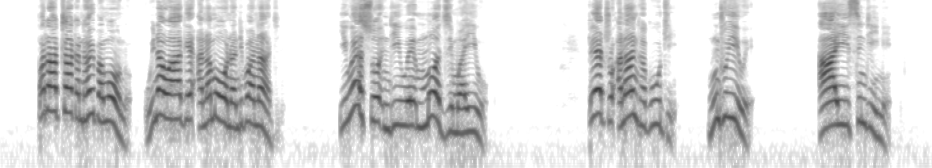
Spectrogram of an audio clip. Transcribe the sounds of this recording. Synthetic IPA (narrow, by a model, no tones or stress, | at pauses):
patatʰakantʰawipaŋɔnɔ | winawak̬ɛʔanamuɔnandipɔanaːti̥ | iwɛsɔndiwɛm̩mɔd͡zimwaiːwɔ | pɛtɾɔʔanaŋkʰak̬uːt̬ḭ | muntʰuiwɛ | ajisindiːnɛ̰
